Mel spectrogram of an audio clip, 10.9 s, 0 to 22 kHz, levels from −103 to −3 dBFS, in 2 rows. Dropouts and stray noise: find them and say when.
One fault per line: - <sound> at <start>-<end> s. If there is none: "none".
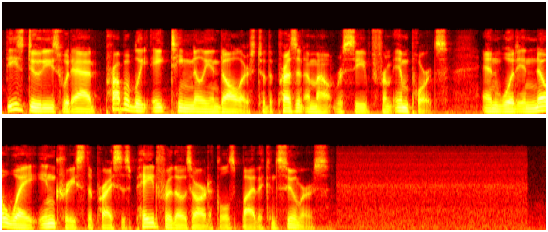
none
